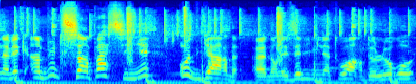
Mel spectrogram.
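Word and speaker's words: Ødegaard: Allez, petite pause dans la quotidienne avec un but sympa signé Odegaard dans les éliminatoires de l'Euro U21. Alors on a bien dit Odegaard et pas Odegaard.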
